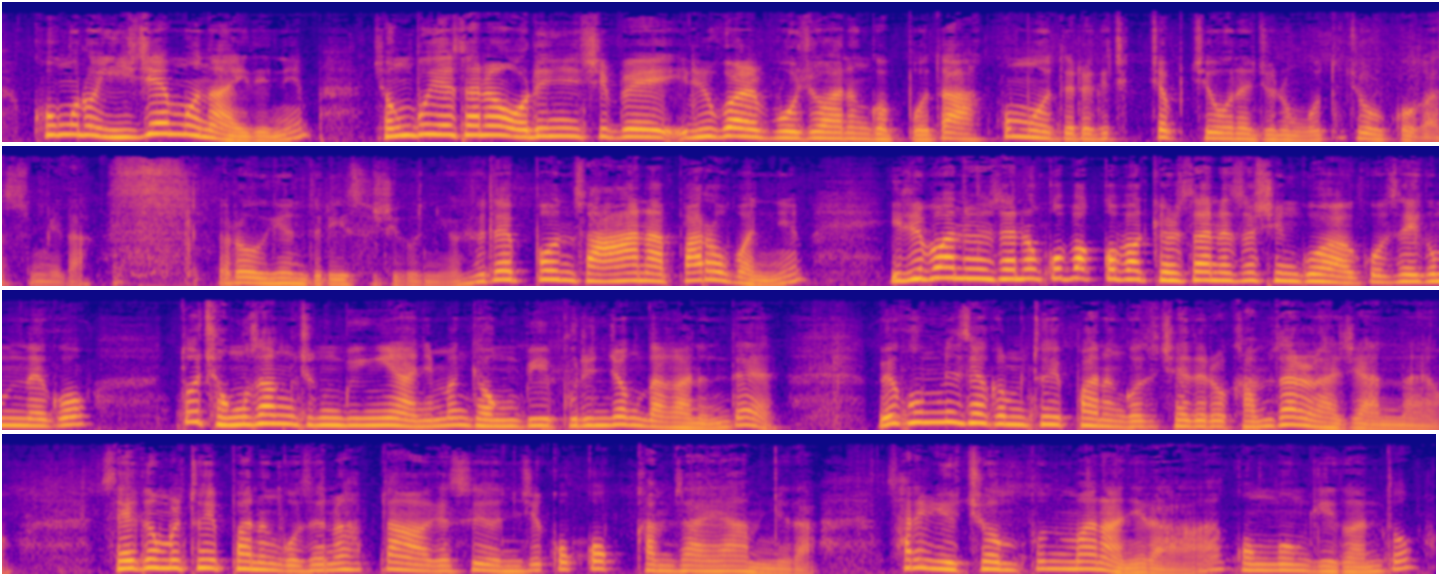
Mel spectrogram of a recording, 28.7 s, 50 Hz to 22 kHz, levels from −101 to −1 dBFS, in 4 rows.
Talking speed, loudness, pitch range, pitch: 365 characters per minute, -22 LUFS, 150-220 Hz, 190 Hz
